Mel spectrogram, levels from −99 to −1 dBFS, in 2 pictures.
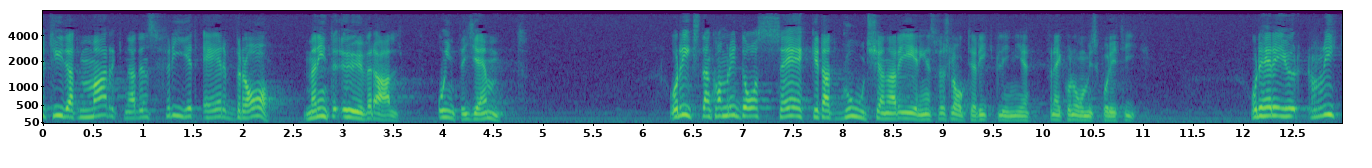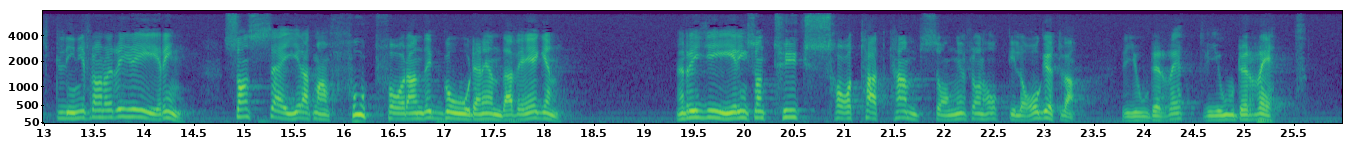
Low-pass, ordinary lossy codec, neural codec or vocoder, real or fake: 7.2 kHz; MP3, 48 kbps; none; real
